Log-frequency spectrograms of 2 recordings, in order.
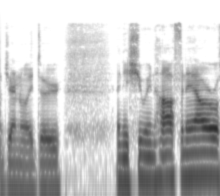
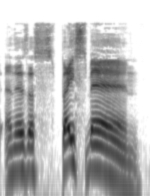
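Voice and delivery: hammed-up big announcement, higher and louder; excited reveal; 6 semitones higher, 7 dB louder than usual. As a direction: draw it out like a grand reveal. Excited reveal while retelling comic.

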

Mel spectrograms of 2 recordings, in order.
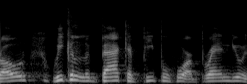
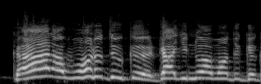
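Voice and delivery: louder, higher, earnest plea to God; pleading prayer; 8 semitones higher, 9 dB louder than usual. Pretend. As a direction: cry out to God wanting to be good. Praying prayer as a struggling believer.

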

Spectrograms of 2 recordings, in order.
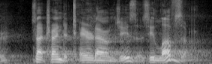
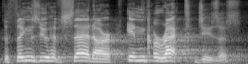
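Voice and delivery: louder, higher, slow correction; stern rebuke; 7 semitones higher, 8 dB louder than usual. Retold or imitated. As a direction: scold him deliberately. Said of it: "is what Peter is telling him".

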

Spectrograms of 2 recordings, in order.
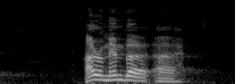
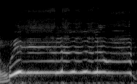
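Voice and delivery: much higher, squealing la la la; imitating a cheering crowd. Preacher imitating townspeople celebrating a healing, high squealing cheer. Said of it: "People are freaking out and shouting".

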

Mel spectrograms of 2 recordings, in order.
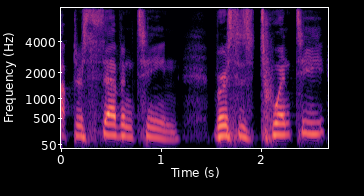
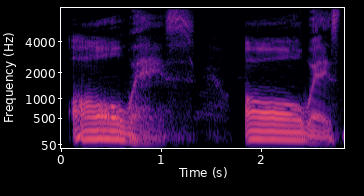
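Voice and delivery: much lower and softer, lingering; a preacher pressing the word home quietly; low intense repeat; 6 semitones lower, 8 dB quieter, much slower than usual. Acted.

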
